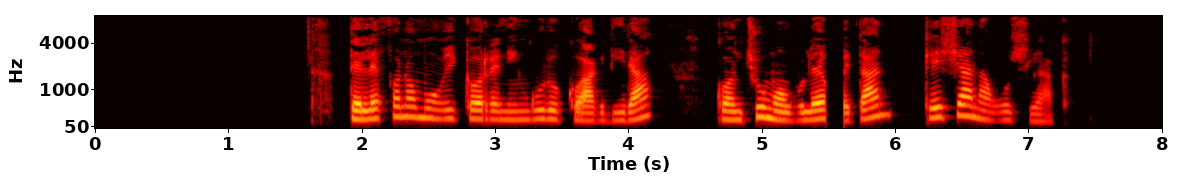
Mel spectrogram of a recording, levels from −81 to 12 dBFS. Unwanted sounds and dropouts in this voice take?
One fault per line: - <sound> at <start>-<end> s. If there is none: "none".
- dropout at 5.5-5.6 s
